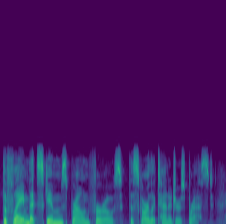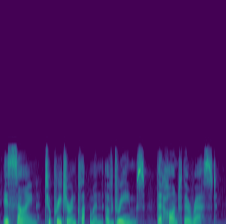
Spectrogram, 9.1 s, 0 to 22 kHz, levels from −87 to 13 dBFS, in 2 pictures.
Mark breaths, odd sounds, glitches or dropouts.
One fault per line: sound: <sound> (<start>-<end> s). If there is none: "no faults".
sound: dropout (6.2-6.3 s)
